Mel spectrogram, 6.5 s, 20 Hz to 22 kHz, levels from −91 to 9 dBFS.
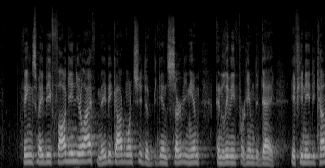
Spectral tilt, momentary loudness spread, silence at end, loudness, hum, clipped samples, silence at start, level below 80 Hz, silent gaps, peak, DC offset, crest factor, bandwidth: -5 dB/octave; 10 LU; 0 s; -34 LUFS; none; under 0.1%; 0.45 s; -86 dBFS; none; -18 dBFS; under 0.1%; 16 dB; 15.5 kHz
